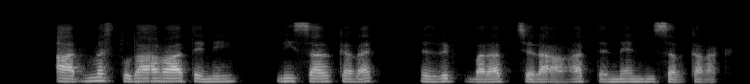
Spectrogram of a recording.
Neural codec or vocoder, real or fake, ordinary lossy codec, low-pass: codec, 16 kHz, 0.2 kbps, FocalCodec; fake; MP3, 64 kbps; 7.2 kHz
